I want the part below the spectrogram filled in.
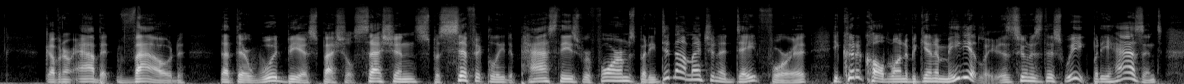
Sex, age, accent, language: male, 50-69, American, English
